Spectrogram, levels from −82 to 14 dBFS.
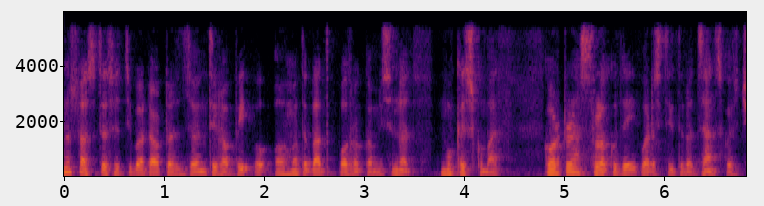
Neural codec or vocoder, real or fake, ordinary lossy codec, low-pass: codec, 16 kHz, 0.8 kbps, ZipCodec; fake; none; 5.4 kHz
